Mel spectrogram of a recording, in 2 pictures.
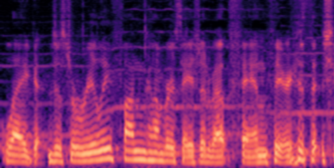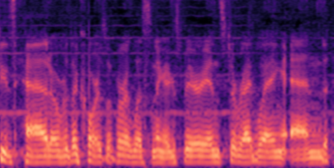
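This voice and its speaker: Over background music, a man with a warm, somewhat low voice talks at a brisk clip. He's an audio drama creator and podcast host addressing his listeners alone, casual, effusive and gushing.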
